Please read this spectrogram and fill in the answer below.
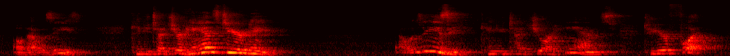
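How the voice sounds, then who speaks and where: In an animated, upbeat tone, a man speaks with long, frequent pauses. The room echo is audible. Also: moderate pace. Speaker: fitness instructor for kids. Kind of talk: live online kids exercise class, guiding movements. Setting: living room, live stream. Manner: animated, upbeat, encouraging, clear simple directions to children.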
